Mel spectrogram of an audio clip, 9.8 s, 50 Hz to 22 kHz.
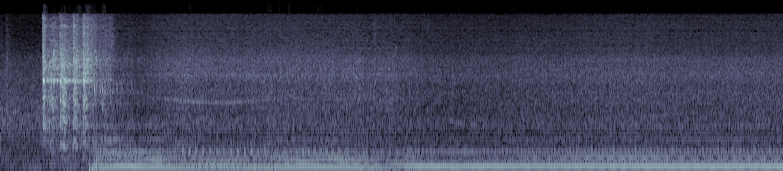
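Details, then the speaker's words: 2007 Toyota Corolla LE, muffler removed before fitting TRD muffler: quick crank, then loud deep raspy idle drumming well above normal, siren wailing in background; surprisingly sounds good with no muffler. "Surprisingly, it actually sounds really good with no muffler. I'm a bit shocked."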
